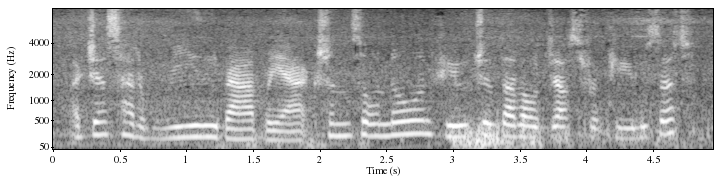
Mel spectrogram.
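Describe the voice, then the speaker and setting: A woman's medium-pitched voice, with ordinary pitch variation, is heard against noticeable background noise. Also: moderate pace. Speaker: chronically ill patient. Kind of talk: casual talk to camera.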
